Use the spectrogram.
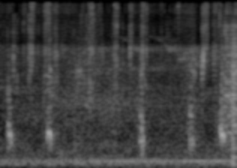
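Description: Bantam chickens eating cicada shells outdoors, giving soft, quiet clucks and a few short sharp pecking clicks spaced apart against a low background hum.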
